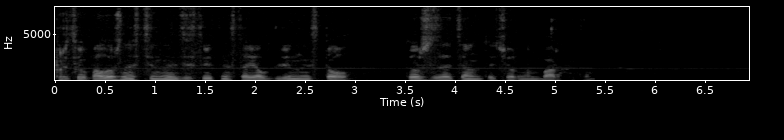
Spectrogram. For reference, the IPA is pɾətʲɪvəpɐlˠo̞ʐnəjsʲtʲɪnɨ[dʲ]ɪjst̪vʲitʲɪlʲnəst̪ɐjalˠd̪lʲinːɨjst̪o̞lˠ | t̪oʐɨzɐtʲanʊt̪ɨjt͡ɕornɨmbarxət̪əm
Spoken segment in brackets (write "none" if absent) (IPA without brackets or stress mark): dʲ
